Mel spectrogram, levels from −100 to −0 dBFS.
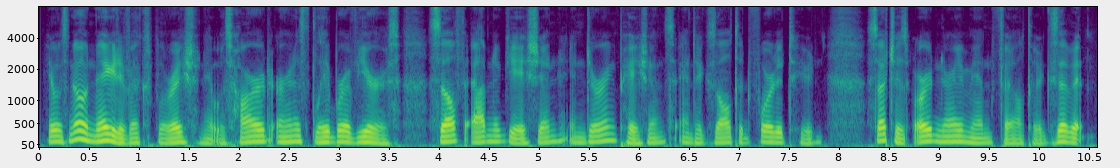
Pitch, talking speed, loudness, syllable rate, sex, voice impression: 105 Hz, 145 wpm, -18 LUFS, 5.3 syllables/s, male, very masculine, very adult-like, old, very thick, relaxed, weak, dark, soft, muffled, fluent, slightly raspy, slightly cool, intellectual, sincere, calm, slightly friendly, slightly reassuring, unique, slightly elegant, wild, slightly sweet, slightly lively, very kind, very modest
